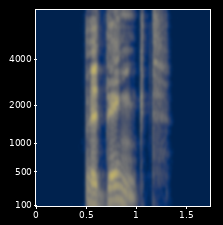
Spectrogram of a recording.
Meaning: inflection of bedenken: 1. third-person singular present 2. second-person plural present 3. plural imperative
- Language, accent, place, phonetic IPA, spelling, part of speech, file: German, Germany, Berlin, [bəˈdɛŋkt], bedenkt, verb, De-bedenkt.ogg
